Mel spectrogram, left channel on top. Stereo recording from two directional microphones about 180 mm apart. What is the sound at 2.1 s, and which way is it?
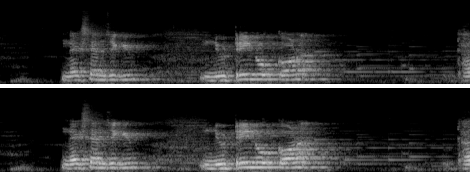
Speech, 40° left (ahead or behind).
